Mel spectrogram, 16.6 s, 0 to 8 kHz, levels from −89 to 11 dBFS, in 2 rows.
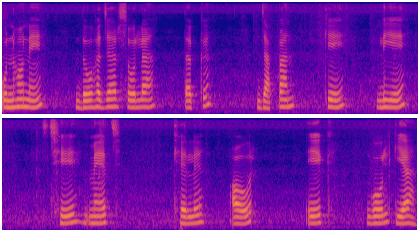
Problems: none marked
